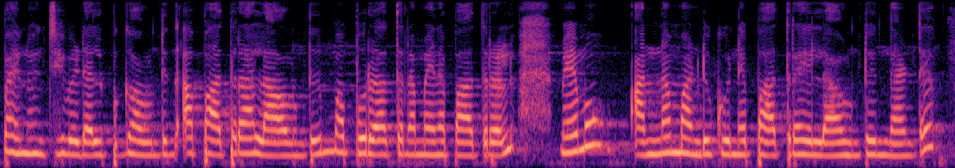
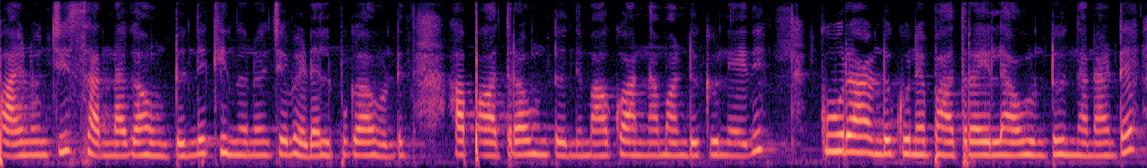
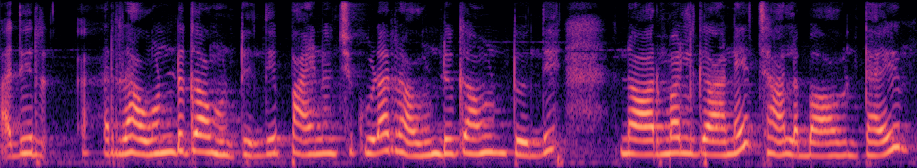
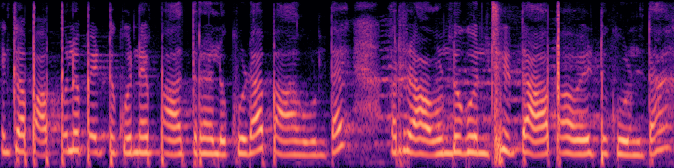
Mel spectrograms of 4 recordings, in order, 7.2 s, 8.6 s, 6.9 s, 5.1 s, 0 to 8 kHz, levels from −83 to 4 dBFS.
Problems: none marked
